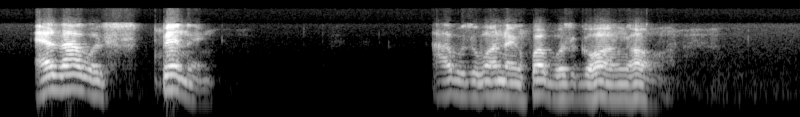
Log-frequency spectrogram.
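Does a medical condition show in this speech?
Yes: stroke; several strokes, first stroke took some speech and leg motion, later minor stroke; some speech lost after first stroke.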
